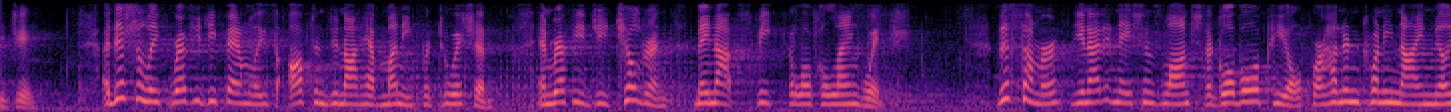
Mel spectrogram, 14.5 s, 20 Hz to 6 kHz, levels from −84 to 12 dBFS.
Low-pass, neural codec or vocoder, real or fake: 5.4 kHz; none; real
